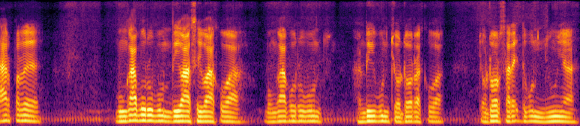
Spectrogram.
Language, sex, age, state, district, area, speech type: Santali, male, 30-45, West Bengal, Paschim Bardhaman, rural, spontaneous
